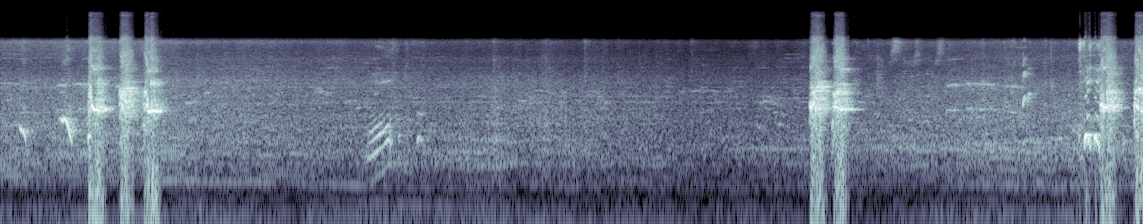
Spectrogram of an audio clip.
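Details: Female toy poodle in a bathroom, attacking and killing a big rat: short bursts of sharp barks near the start, again around twelve seconds and at the end, with long hissy quiet stretches between.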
